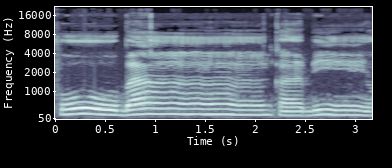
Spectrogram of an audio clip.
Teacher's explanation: Maka cara bacanya dengan cara ee terdengar samar-samar antara izar dan ilgam lagi pula terus tersambung dengan makhraj huruf berikutnya sehingga kedengarannya seperti berbunyi ng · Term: ikhfa, hukum ikhfa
